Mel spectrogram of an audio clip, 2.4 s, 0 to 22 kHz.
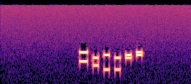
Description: Multi-frequency trunk signalling (R1, as on North American trunks), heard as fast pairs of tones, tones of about 70 ms. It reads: KP 5740 ST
